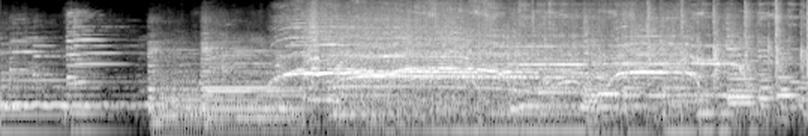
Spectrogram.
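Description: Live blues performance: a female singer backed by electric guitar in a club room. About three seconds in it swells much louder, with long held sung notes and shouts over the band.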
